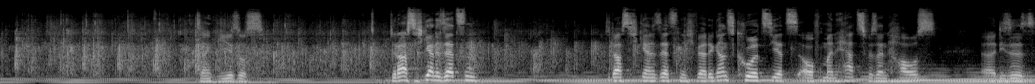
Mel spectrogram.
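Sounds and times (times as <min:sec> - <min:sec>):
audience applause: 0:00.0 - 0:07.4
speech: 0:02.0 - 0:02.8, 0:03.9 - 0:04.9, 0:06.1 - 0:10.3.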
